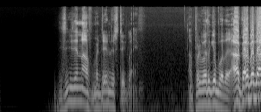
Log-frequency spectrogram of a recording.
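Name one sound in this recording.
An elderly man sings slowly in a deep voice close to a microphone.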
